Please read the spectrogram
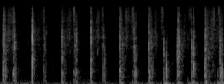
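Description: A deck of large oracle cards being shuffled by hand: a quick, even run of card slaps and flicks, about seven a second.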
